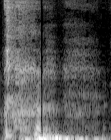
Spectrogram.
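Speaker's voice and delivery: loud breathy burst of laughter; a short, voiceless laugh at bad luck; wry laugh. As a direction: huff out a rueful laugh. Wry turn before recounting setback.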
